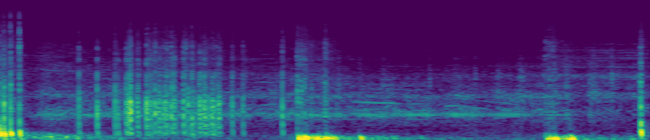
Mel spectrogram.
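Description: Fireworks going off in a rapid string of sharp bangs and crackles, with deep booms about two seconds in and again near the end.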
